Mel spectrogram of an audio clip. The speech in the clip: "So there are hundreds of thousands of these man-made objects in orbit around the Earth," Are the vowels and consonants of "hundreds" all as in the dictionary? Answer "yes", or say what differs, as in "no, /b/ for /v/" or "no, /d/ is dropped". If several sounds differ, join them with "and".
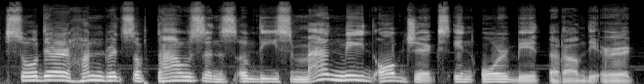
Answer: no, /s/ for /z/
